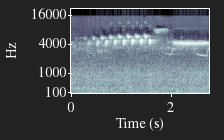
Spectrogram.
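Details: Male yellowhammer perched in a tree beside a car park entrance at RSPB Fowlmere, early morning in late March 2015: a rapid series of about nine high, sharp notes over a second, followed by a longer drawn-out high note, against steady background rumble.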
